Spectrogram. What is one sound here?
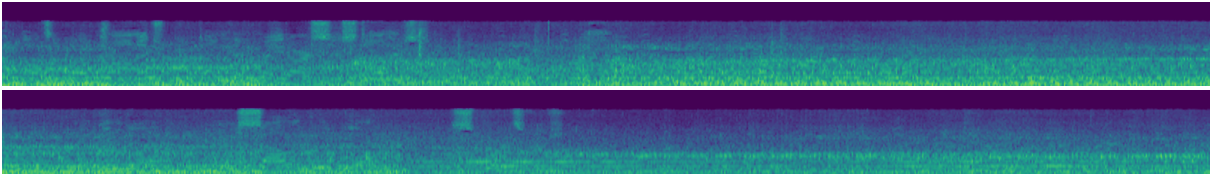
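A boat engine rumbles steadily close by.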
